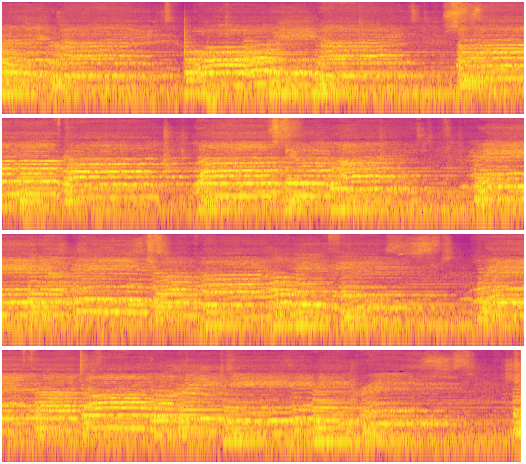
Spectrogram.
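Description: A group of voices singing a slow hymn in phrases about four seconds long, with short breaks between phrases.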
